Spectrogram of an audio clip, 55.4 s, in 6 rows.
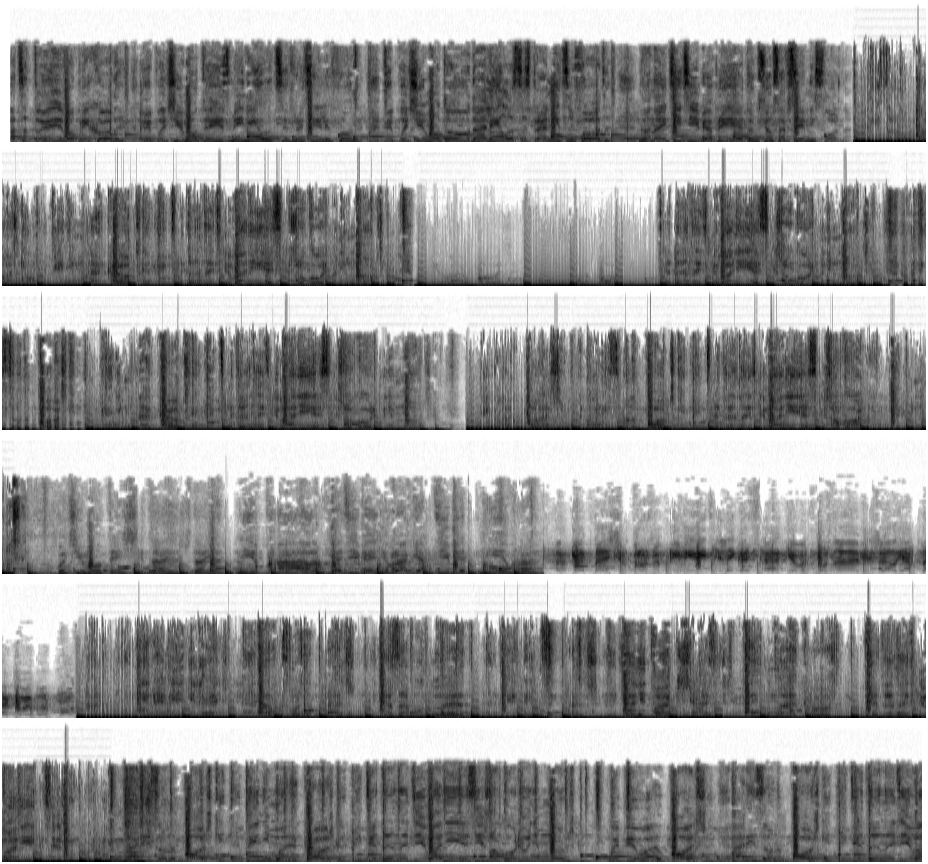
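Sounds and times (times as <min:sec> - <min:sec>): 
TikTok remix bass: 0:08.5 - 0:33.2, 0:37.7 - 0:48.2.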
